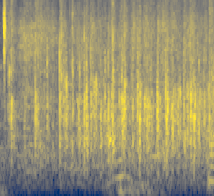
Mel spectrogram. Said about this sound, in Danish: Se, og det, det var simpelthen mig en applaus, som jeg ikke opfordrede til. Så altså, det er et selvtænkende publikum, vi har her på Folkemødet, naturligvis.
